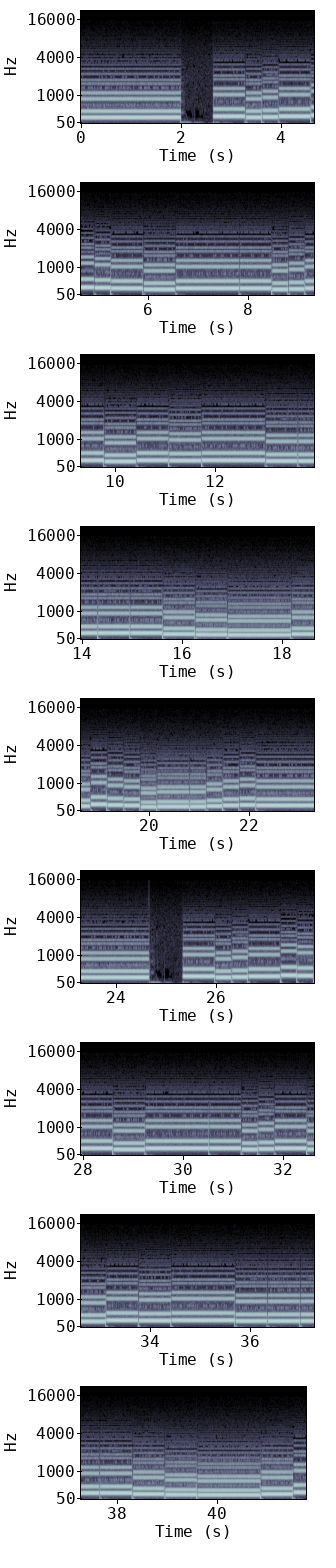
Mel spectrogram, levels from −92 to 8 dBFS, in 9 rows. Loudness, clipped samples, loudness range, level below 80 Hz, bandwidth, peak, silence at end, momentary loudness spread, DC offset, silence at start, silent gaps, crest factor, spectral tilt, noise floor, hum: -14 LUFS; under 0.1%; 1 LU; -42 dBFS; 5.2 kHz; -6 dBFS; 0 s; 1 LU; under 0.1%; 0 s; none; 8 dB; -10 dB/octave; -47 dBFS; none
